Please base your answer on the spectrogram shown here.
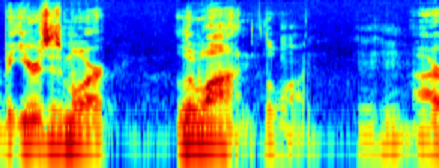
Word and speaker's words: Lewan: But yours isn't Luwan. But pronounced the same way. Luwan. So, yeah, but see I'm saying Luwan cuz I'm used to using the wood, but yours is more Luwan. Luwan.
